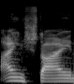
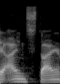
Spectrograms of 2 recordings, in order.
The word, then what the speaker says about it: Einstein: you look it up both pronunciations are valid you can say einstein you could say einstein lebanese people say einstein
